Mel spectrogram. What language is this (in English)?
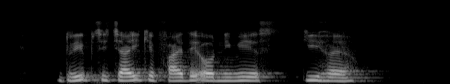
Magahi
